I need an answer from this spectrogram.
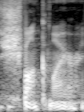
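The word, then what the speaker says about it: Švankmajer: I'm not going to try to say Schwankmeyer. – Well, and check the S that has a little carrot on top. That's a sh sound, so it's Schwankmeyer.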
